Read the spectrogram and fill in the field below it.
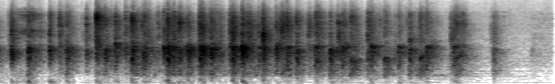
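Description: A church congregation applauds at an evangelical deliverance service, with dense, sustained clapping that holds steady for several seconds before thinning out and fading near the end. No voices stand out.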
